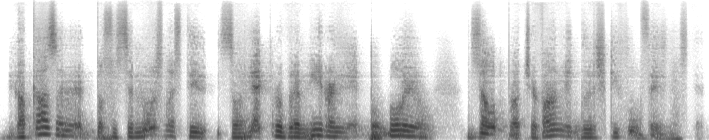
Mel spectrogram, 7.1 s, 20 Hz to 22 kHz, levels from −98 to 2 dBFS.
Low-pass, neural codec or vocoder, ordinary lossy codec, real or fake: none; codec, 44.1 kHz, 0.9 kbps, DAC; none; fake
